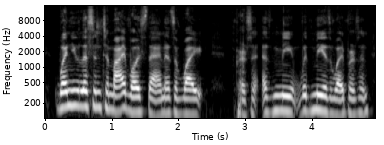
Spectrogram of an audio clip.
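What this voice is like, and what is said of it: Canadian accent. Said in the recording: “you sound like somebody with a Canadian accent.”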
